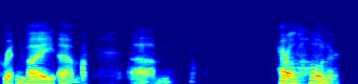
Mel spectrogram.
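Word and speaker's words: Hoehner: Harold Honer. H O E H N E R. H O E H N E R. Harold Honer.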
